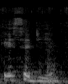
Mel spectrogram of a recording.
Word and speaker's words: quesadilla: इसको लिखते हैं quesadilla, लेकिन इसको प्रोनाउंस करते हैं quesadilla।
